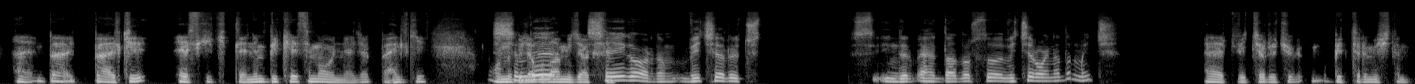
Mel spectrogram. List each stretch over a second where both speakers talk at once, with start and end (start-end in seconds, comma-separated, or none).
4.9-6.2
